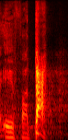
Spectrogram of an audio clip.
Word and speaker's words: Efata: Y levantando los ojos al cielo, gimió y le dijo, Efata. Algunas versiones ponen el acento en la última Efata.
